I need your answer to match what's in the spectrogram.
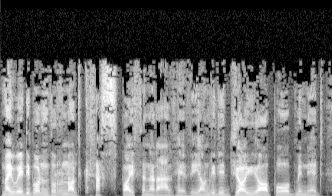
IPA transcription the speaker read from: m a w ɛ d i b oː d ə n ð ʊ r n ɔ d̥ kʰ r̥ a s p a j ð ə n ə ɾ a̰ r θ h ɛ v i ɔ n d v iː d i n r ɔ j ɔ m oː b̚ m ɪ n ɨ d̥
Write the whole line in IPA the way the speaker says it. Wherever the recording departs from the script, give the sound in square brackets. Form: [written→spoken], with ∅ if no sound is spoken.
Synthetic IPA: m a w ɛ d i b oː d ə n ð ʊ r n ɔ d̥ kʰ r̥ a s p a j [ð→θ] ə n ə ɾ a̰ r [θ→ð] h ɛ v i ɔ n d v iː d i [n→d] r ɔ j ɔ [m→b] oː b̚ m ɪ n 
